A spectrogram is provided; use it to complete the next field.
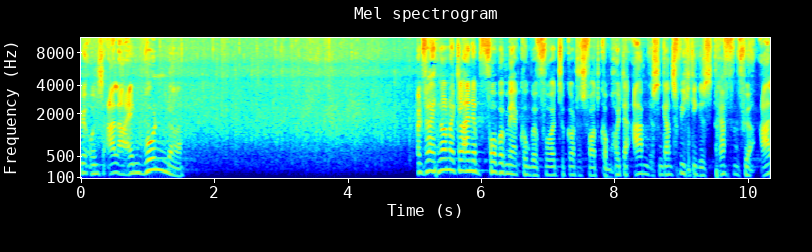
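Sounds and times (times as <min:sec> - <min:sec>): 
speech: 0:00.0 - 0:01.7, 0:05.0 - 0:10.3
audience applause: 0:00.0 - 0:06.0.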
